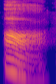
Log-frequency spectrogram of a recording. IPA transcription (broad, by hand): ɑ:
